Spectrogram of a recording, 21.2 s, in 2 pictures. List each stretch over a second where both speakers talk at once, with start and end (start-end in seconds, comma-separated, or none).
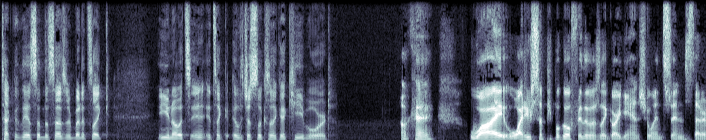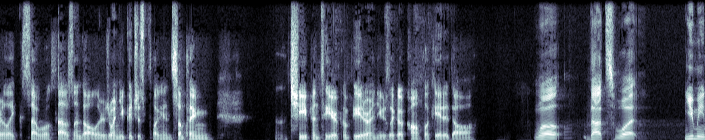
none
